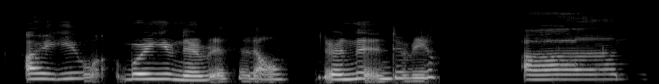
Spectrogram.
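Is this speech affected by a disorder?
Yes: cerebral palsy; spastic, ataxic features.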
